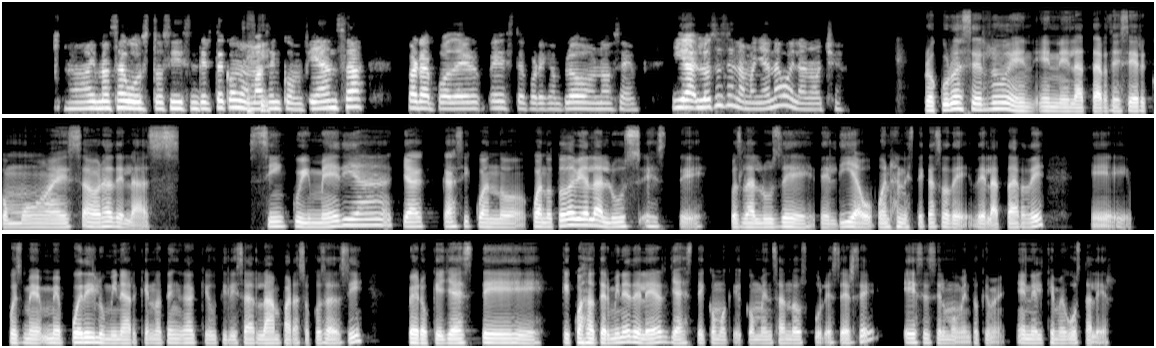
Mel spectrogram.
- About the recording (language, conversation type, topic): Spanish, podcast, ¿Por qué te gustan tanto los libros?
- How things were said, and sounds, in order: tapping; laughing while speaking: "Sí"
